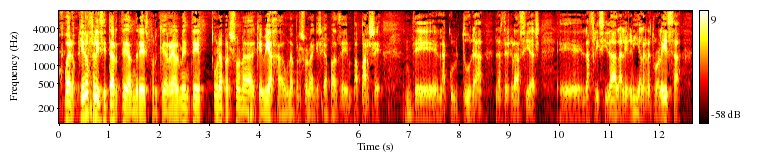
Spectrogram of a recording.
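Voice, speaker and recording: Noticeable background noise behind a man's moderately paced voice. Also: big swings in loudness. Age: 50s. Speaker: radio co-host. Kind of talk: interview. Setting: radio studio.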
